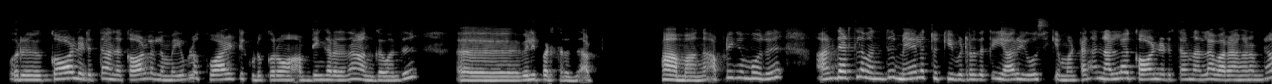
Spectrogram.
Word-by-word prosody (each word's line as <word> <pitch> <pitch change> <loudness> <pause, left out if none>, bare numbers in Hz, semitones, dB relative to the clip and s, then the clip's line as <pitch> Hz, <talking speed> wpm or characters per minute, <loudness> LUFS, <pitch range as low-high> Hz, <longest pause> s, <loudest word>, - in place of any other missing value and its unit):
ஒரு 215 0 +1 0.3
கால் 270 0 +4
எடுத்து 235 +3 -2
அந்தக் 220 -2 -4
கால் 245 +4 +2
நம்ம 200 0 -2
எவ்வளவு 275 +5 -7
குவாலிட்டி 245 +3 +2
கொடுக்கிறோம் 200 0 0
அப்படிங்கிறதை 205 0 -1
தான் 245 -2 +2
அங்க 190 -1 -2
வந்து 260 +11 -3 0.5
அ. - - +4 1.2
வெளிப்படுத்துறது. - - -15 0.7
ஆமாங்க. 190 -2 +4
அப்படிங்கும்போது 280 -4 -2 0.5
அந்த 280 +5 0
இடத்துல 320 +3 -1
வந்து 265 +3 -1
மேல 290 +5 +1
தூக்கி 270 -2 -2
விட்றதுக்கு 230 +2 -3
யாரும் 230 +2 +1
யோசிக்க 235 -1 -4
மாட்டாங்க. 225 +6 -3
நல்ல 255 +4 +2
கால் 240 +1 +4
எடுத்தா 230 0 -6
நல்லா 225 +3 -1
வராங்கன்னா, 215 +5 0
230 Hz, 145 wpm, -24 LUFS, 210-260 Hz, 1.2 s, கால்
